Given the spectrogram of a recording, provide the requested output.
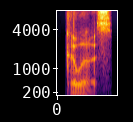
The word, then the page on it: coerce: British English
